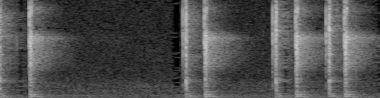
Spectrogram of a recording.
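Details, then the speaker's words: DIY battery-tab spot welder pen with trigger switch remounted on a hardwood piece after the original plastic mount deformed from heat: crisp sharp clicks, single then quick pairs, clean positive presses; switch working properly. "you can hear the clicking. So when I push that, it's going to weld."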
